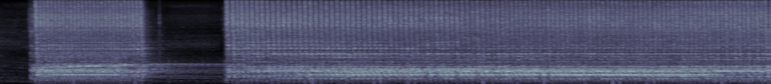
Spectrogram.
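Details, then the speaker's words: Hydraulic press after a rigidity modification, pin moved to the other side: rapid even chatter about four beats a second with no popping or bangs; it ran smoothly. "boy that was nice and smooth no popping at all"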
